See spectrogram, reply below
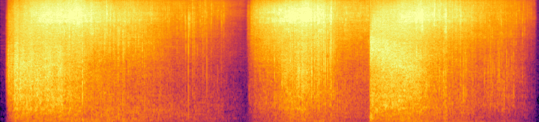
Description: small icy snow debris scattering

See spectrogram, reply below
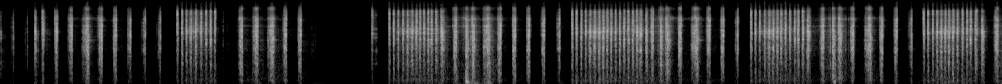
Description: rapid metallic ratcheting ui clicks

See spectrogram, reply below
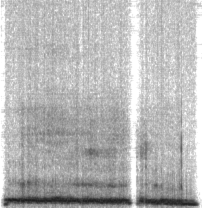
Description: resonant synthesized space whale vocalization; creatures

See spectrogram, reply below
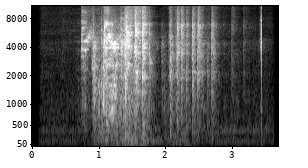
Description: metallic starting gate springing open; ambience

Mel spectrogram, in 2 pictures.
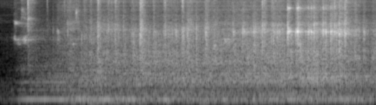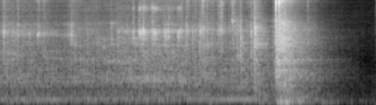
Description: metallic roller door closing and latching; doors

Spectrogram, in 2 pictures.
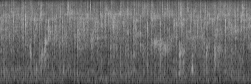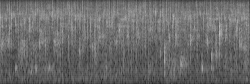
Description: rapid water dripping and trickling

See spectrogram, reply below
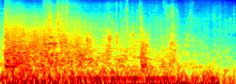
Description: medium explosion with splintering wood debris; explosions

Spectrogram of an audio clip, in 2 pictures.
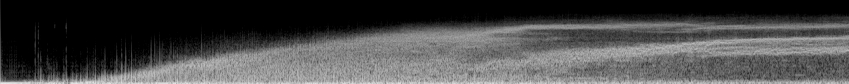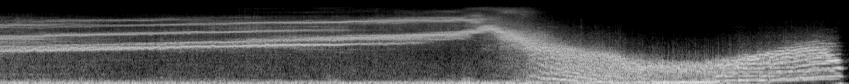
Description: eerie analog synth filter sweep riser; designed

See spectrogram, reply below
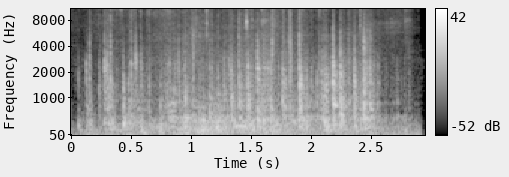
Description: small wooden cart rolling and rattling; vehicles

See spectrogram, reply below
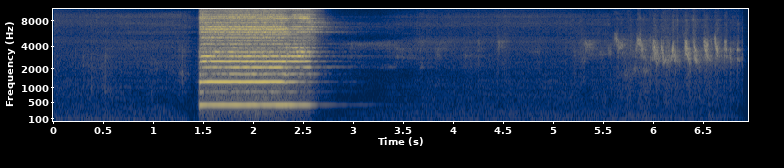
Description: single and double vehicle horn honks

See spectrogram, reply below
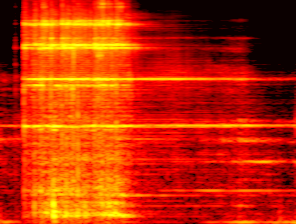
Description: bright metallic service bell ding; food-drink

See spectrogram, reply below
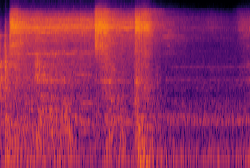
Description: pneumatic press cycles with air hiss and clank; tools

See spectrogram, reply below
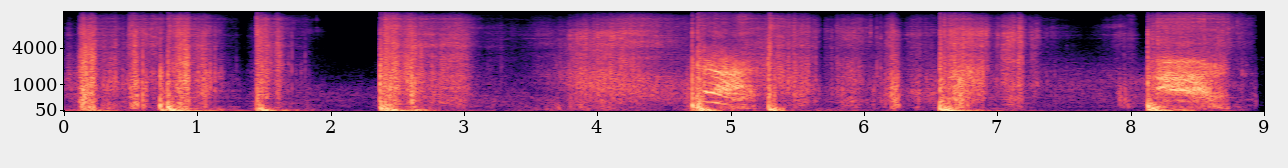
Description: heavy body falls on crispy snow

